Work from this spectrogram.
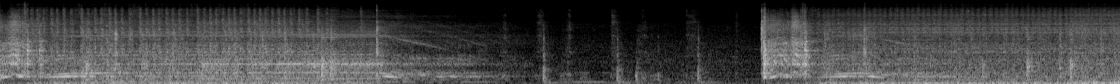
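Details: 1968 Triumph Herald 13/60 off the road for a while, first start attempt after new distributor cap, a little throttle: catches and revs, sags almost to a stall, then revs cleanly; starts and runs.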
